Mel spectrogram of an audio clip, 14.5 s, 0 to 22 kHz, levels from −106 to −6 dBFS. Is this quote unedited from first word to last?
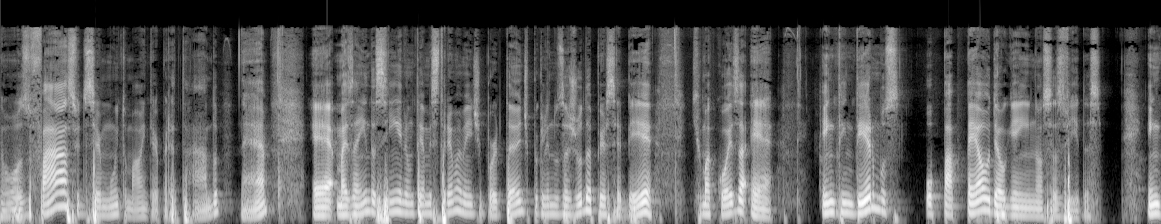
yes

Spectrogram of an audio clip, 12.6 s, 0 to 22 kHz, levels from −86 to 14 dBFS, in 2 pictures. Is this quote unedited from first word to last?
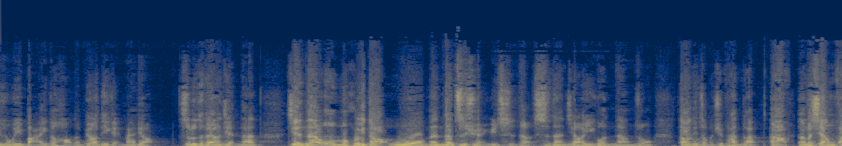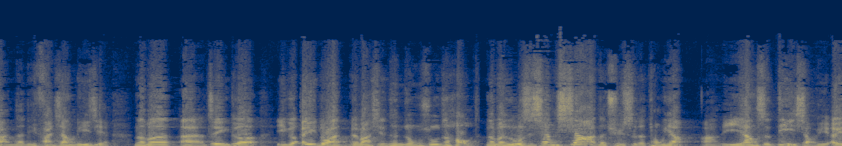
no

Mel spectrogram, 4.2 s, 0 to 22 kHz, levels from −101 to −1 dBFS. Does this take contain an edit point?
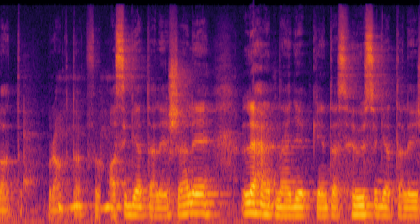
yes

